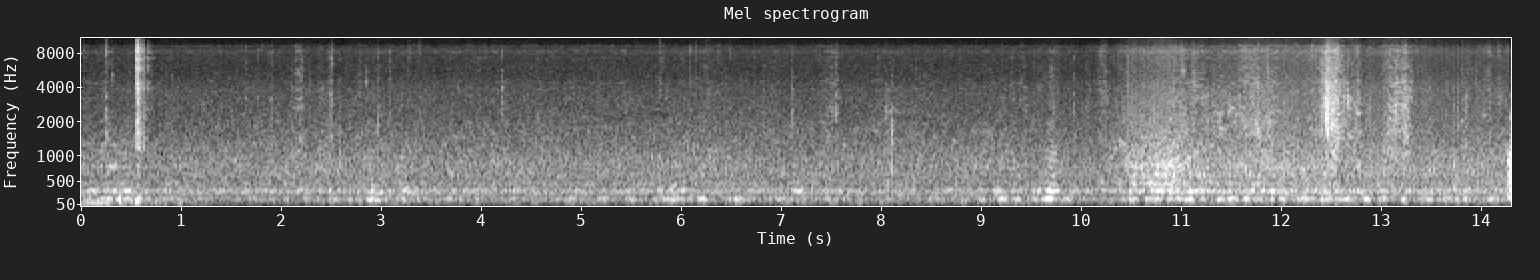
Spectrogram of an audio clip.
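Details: Wild giant honeybees droning during the harvest of their hives by honey hunters in Thailand; a steady low hum throughout, with crackling rustles and a brighter, busier swell in the final seconds.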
